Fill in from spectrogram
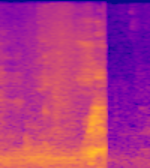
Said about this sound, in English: We're getting some barks from Ripley right now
